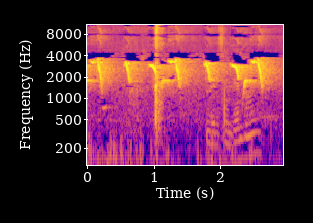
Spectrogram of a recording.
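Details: Wild samyong in forest habitat repeating short downslurred whistles roughly every half second, while a lower, rougher voiced sound briefly joins near the middle.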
